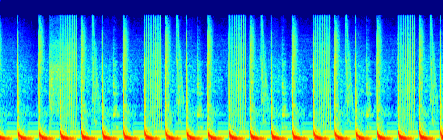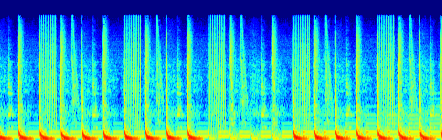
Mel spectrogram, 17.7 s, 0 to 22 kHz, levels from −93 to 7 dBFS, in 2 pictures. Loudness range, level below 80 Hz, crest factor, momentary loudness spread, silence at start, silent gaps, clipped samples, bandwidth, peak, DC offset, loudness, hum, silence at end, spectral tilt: 3 LU; -14 dBFS; 12 dB; 2 LU; 0 s; none; under 0.1%; 13.5 kHz; 0 dBFS; under 0.1%; -15 LUFS; none; 0 s; -5.5 dB/octave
